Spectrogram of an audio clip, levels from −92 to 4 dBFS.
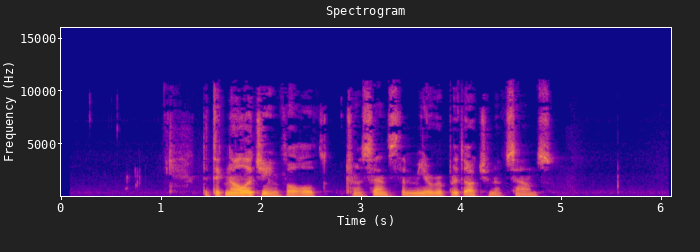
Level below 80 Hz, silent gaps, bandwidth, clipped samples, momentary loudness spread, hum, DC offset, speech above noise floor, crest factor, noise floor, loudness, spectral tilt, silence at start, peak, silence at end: -64 dBFS; none; 11.5 kHz; under 0.1%; 18 LU; none; under 0.1%; 44 dB; 22 dB; -66 dBFS; -23 LUFS; -5.5 dB/octave; 1.1 s; -2 dBFS; 1.2 s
